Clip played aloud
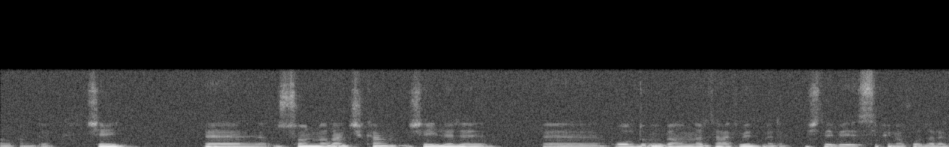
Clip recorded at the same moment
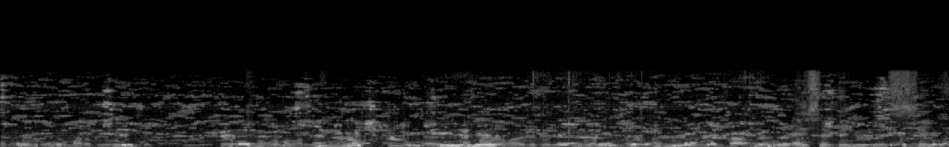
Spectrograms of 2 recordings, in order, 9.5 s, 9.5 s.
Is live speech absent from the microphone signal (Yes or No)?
No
